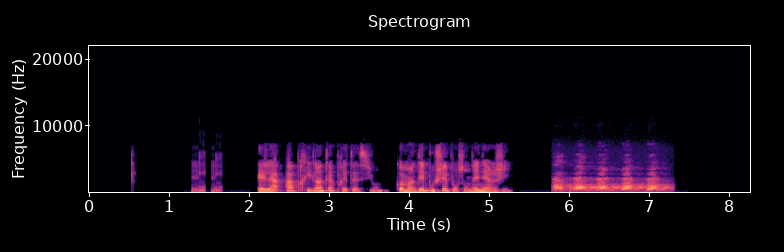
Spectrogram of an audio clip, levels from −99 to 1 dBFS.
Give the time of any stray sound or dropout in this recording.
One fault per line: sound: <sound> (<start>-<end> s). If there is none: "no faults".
sound: laugh (1.3-1.7 s)
sound: bark (5.8-7.3 s)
